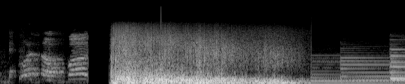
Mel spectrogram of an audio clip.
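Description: A loud explosion with a deep rumble, starting suddenly about a second in and dying away over about two seconds; sustained music chords come in near the end.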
